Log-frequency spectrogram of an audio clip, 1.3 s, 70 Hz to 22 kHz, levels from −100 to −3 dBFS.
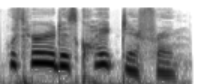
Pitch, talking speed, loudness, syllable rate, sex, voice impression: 230 Hz, 270 wpm, -15 LUFS, 8.0 syllables/s, female, feminine, adult-like, slightly soft, slightly intellectual, calm, slightly sweet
